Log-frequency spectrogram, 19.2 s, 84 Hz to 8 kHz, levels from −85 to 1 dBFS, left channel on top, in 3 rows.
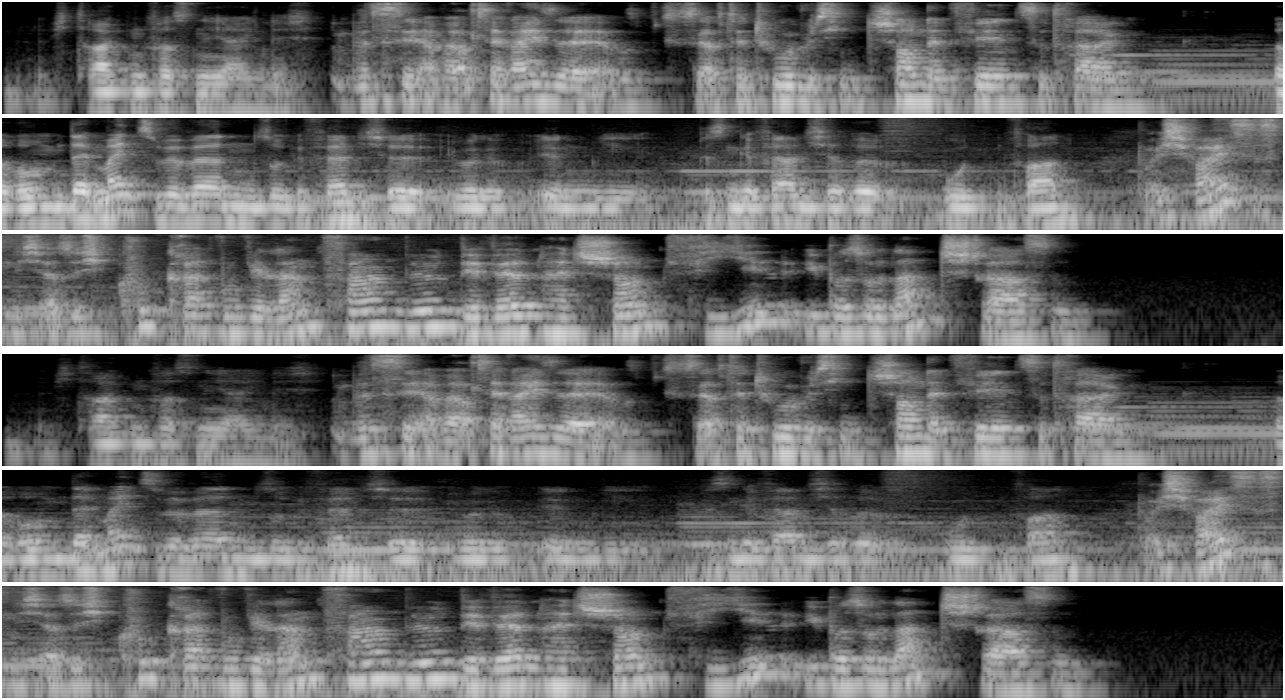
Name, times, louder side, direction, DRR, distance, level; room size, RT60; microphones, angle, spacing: voice 1, 0.0-1.5 6.4-11.8, left 5 dB, 70° left, 0.3 m, -23 dB
voice 2, 1.6-5.7 12.1-18.2, left 1 dB, 10° left, 0.6 m, -23 dB
sound 1, 5.3-14.3, right 1 dB, 75° right, 0.6 m, -36 dB
Bus / Engine, 7.8-15.8, equal, 45° left, 0.9 m, -38 dB
2.7 x 2.5 x 3.2 m
head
